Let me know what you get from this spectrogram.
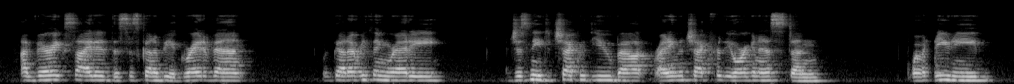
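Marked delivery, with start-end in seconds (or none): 0.2-4.5 mock flat, toneless, monotone delivery. Acting out a woman in a pastoral encounter, imitating a flat tone. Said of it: "in a kind of a flat tone of voice".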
